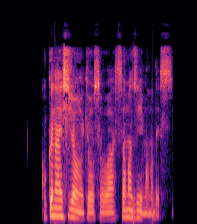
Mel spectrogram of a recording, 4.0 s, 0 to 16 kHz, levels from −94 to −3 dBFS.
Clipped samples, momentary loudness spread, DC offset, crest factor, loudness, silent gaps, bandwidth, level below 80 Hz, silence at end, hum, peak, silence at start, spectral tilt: under 0.1%; 14 LU; under 0.1%; 22 dB; -21 LUFS; none; 9.6 kHz; -58 dBFS; 0.5 s; none; 0 dBFS; 0.85 s; -3.5 dB/octave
